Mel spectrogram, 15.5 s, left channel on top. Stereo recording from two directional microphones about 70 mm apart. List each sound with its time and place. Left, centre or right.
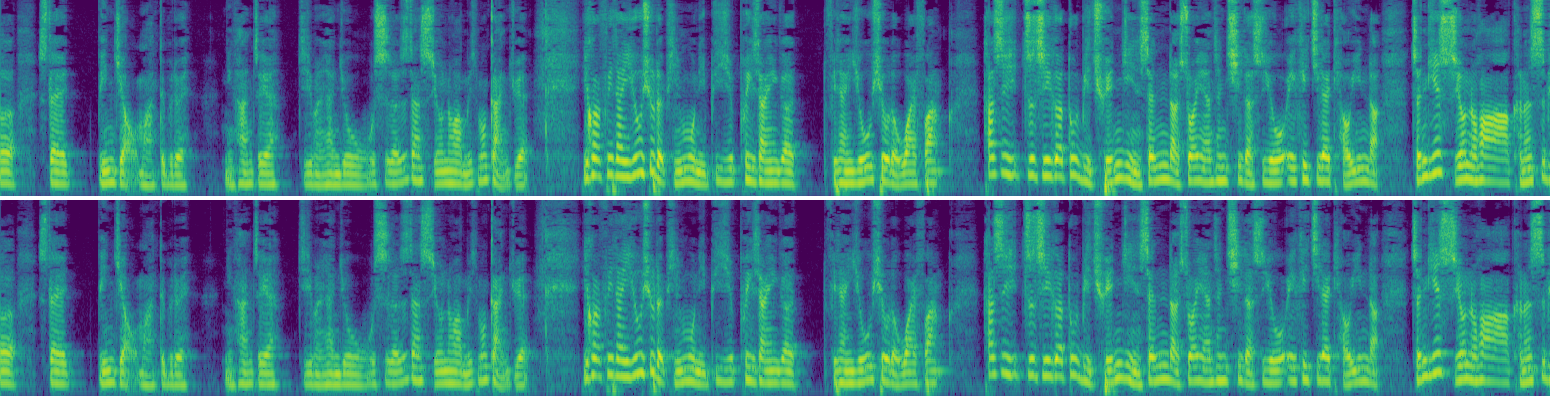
0.0 s speech: left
